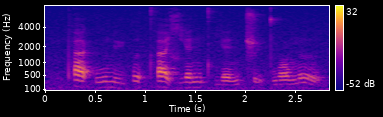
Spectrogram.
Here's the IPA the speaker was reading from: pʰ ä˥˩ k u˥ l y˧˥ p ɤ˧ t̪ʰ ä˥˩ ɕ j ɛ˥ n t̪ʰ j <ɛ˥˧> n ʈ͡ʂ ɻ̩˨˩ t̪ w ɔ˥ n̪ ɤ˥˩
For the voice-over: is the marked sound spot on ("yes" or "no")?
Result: no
